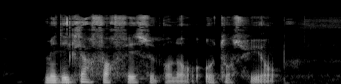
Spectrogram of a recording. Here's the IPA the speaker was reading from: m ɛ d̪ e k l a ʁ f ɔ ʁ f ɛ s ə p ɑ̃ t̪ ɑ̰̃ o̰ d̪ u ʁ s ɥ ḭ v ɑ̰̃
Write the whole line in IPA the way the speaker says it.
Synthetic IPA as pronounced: m ɛ d̪ e k l a ʁ f ɔ ʁ f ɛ s ə p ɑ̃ d̪ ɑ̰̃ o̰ t̪ u ʁ s ɥ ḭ v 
